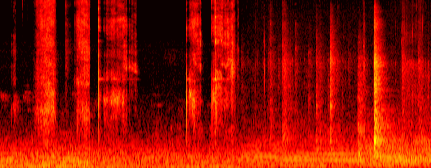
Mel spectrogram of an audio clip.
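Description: Spoons scraping and stirring thick wet clay paste in ceramic bowls, in a string of short strokes, with one sharp knock near the end.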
